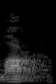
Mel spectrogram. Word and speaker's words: Laura: And the other is my grandmother's name is Laura. And like Leadbelly pronounced it Lara.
